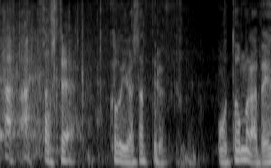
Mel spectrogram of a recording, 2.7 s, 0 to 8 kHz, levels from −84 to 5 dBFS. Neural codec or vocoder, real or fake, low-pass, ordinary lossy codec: codec, 16 kHz, 8 kbps, FunCodec, trained on LibriTTS, 25 frames a second; fake; none; none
